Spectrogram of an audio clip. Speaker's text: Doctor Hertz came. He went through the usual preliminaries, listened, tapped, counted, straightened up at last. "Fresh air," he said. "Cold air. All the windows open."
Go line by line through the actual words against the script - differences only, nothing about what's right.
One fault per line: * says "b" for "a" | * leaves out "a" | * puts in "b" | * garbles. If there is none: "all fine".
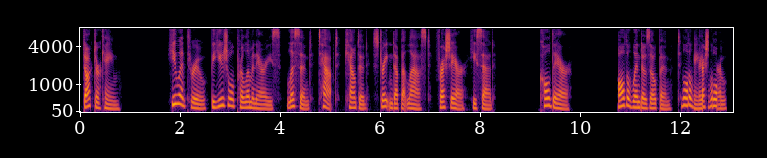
* leaves out "Hertz"
* garbles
